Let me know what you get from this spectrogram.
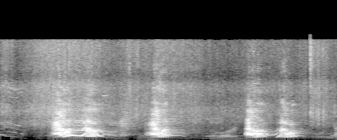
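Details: Young civet found at Cikereteg, giving harsh, raspy bursts, each split into two quick pulses, about one per second, with faint voices in between.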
